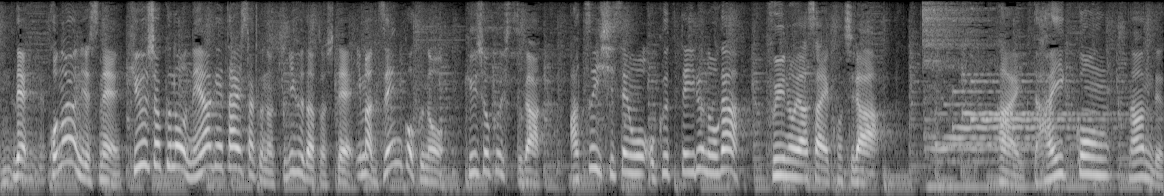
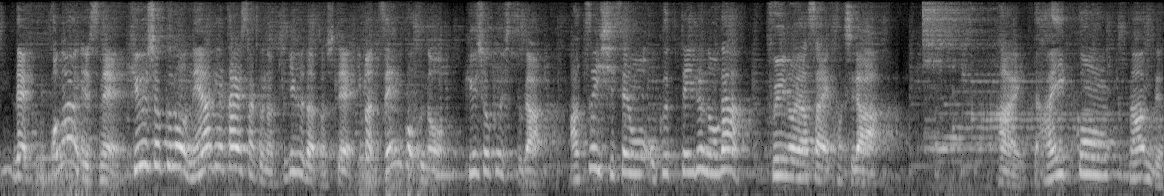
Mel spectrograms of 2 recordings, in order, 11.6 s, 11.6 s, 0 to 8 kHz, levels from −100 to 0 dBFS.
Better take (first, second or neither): first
